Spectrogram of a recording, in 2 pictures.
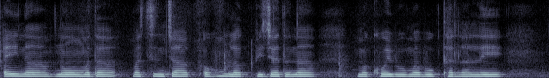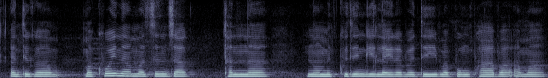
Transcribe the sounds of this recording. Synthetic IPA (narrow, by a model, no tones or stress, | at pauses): ɐjnɐnoŋmɐdɐmɐsinzak̚ɐɦumlɐk̚pid͡ʒɐdunɐ | mɐkʰojbumɐbuk̚tʰɐlɐlːe | ɐduɡɐmɐkʰojnɐmɐsind͡ʒak̚ | tʰɐnːɐ | nomit̚kʰudiŋɡilɐjɾɐbɐdimɐpuŋpʰabɐʔɐ̰mɐ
